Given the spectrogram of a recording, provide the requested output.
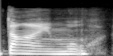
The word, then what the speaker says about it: dime: 接下来是 dime，dime，d i m e，特别注意一下那个 im 的声音，嗯嗯嗯，就是闭嘴巴。哦，也不要念成木的声音，不要念成 dime。嗯，dime。 OK，接下来是 nickel，特别注意一下这个 e l 的声音哦，它是一个这样子的声音哦。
